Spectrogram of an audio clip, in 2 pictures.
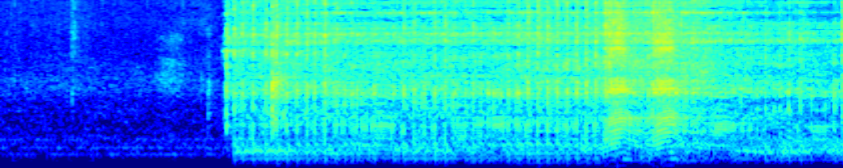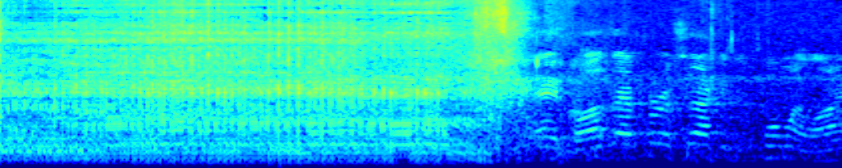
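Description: Chainsaw up in the tree cutting into a limb. It comes in suddenly at full speed about a second and a half in, runs steadily for about seven seconds, then cuts off.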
